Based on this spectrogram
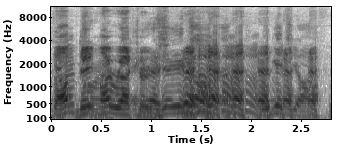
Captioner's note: group laughing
